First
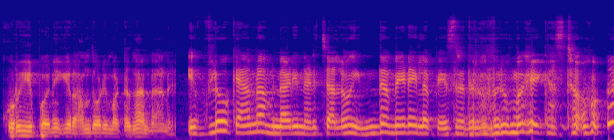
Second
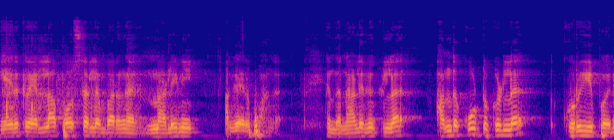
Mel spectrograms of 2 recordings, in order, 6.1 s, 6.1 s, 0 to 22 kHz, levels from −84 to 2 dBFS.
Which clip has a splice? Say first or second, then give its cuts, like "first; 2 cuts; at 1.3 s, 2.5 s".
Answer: first; 1 cut; at 1.7 s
